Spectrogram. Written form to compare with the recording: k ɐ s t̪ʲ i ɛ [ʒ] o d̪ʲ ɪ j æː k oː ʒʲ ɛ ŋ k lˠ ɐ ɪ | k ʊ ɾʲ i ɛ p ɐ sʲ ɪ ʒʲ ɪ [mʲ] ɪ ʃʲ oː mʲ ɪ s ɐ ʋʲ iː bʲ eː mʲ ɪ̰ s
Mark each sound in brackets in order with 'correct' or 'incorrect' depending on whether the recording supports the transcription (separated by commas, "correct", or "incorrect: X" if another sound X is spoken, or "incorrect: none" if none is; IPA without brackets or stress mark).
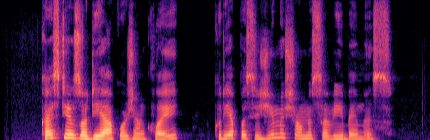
incorrect: z, correct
